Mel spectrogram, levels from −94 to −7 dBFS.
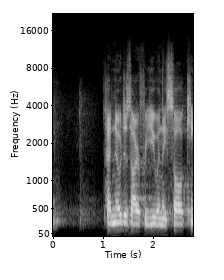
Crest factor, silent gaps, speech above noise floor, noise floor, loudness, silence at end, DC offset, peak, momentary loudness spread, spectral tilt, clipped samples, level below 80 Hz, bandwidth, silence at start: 20 dB; none; 33 dB; -56 dBFS; -24 LUFS; 0 s; under 0.1%; -6 dBFS; 3 LU; -3 dB/octave; under 0.1%; -88 dBFS; 12 kHz; 0 s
